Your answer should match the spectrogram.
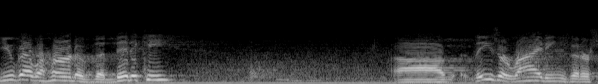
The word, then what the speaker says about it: Didache: D-I-D-A-C-H-E. Didache.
